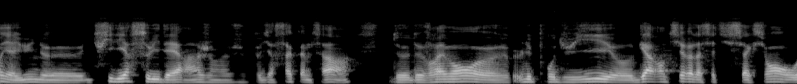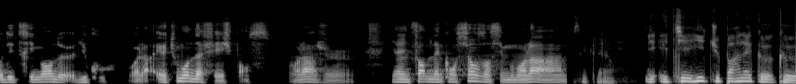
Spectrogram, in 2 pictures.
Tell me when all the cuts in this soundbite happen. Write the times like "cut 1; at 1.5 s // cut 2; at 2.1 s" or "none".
cut 1; at 5.1 s // cut 2; at 10.7 s // cut 3; at 13.6 s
